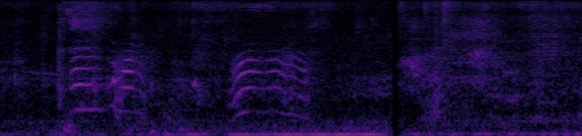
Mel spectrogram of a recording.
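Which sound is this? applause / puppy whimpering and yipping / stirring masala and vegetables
puppy whimpering and yipping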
